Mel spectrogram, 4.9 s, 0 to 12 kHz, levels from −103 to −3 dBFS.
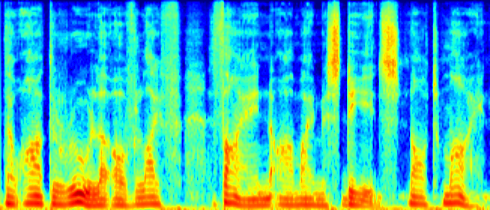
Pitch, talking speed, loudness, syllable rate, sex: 100 Hz, 160 wpm, -19 LUFS, 3.9 syllables/s, male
